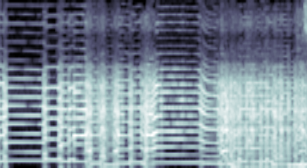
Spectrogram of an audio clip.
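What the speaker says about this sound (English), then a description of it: "the distortion and the chorus" A synth melody run through distortion and chorus plugin effects, gritty and harmonically rich, widened in stereo, a short phrase of sustained and stepping notes with no voice.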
